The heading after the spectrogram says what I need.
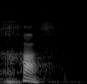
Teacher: a Chaf, which we don't have in English. It's a softer sound that comes from your throat. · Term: soft chaf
